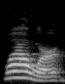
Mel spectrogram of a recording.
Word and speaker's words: flour: So for flower, we're going to open and move our mouth a lot.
